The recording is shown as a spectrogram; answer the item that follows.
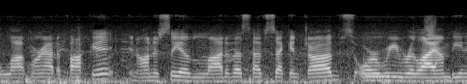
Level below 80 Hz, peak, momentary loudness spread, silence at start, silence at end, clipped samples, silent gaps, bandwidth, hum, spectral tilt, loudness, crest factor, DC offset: -34 dBFS; 0 dBFS; 8 LU; 0 s; 0 s; under 0.1%; none; 11 kHz; none; -4.5 dB/octave; -16 LUFS; 16 dB; under 0.1%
